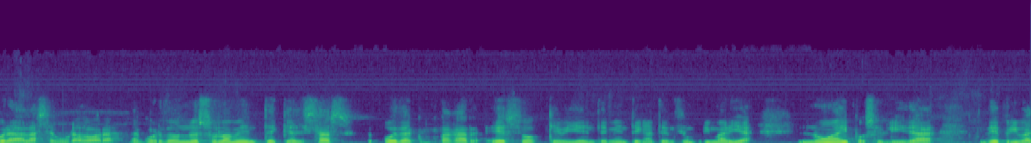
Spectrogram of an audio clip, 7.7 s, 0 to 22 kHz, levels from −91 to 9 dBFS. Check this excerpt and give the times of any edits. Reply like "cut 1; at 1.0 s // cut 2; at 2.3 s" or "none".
cut 1; at 0.9 s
